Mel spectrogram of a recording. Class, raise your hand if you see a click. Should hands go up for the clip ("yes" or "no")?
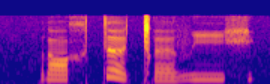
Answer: yes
